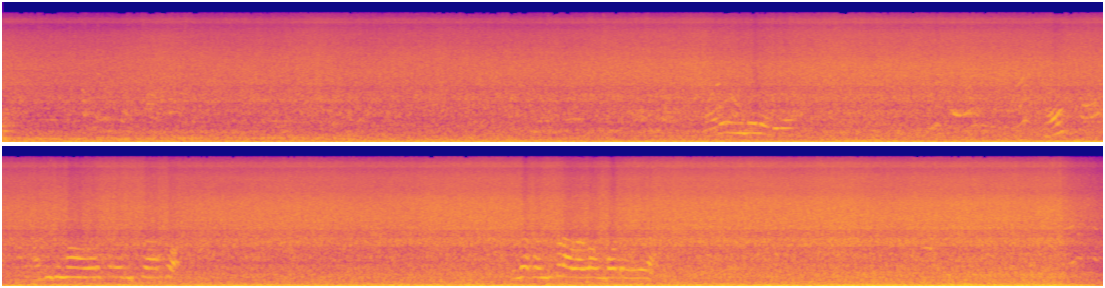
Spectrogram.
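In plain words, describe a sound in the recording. A waterfall roars steadily, echoing through a stone tunnel and growing louder.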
